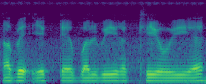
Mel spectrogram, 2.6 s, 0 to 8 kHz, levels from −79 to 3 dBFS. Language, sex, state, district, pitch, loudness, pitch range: Hindi, male, Haryana, Rohtak, 110 Hz, -17 LUFS, 110-115 Hz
